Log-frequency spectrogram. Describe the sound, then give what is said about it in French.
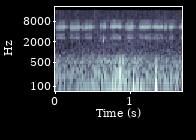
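A cicada buzzes in steady, rapid pulses, a shrill insect drone that keeps going throughout, with a few soft low thumps underneath and no voices. “Ce qu'on devrait faire, c'est qu'après cette question-là, là, tu laisses le silence avec la cigale, là.”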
